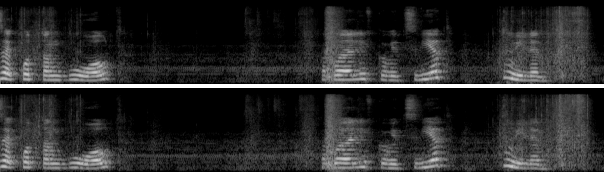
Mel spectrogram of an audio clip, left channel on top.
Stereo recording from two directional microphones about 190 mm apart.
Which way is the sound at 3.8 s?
40° left (ahead or behind).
